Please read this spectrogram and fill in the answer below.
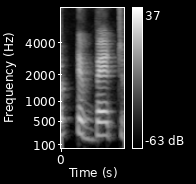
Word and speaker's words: तिब्बत: Next है तिब्बत plateau is also, इसको टिबेट भी प्रोनाउंस करते हैं।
